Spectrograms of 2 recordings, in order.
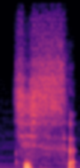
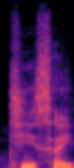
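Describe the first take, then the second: First: A short catch makes the word sound bouncy. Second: The word flows smoothly with no catch. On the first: "間に小さい「つ」を入れて、なんか跳ねてるみたいな、スタッカートみたいな感じで" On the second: "普通に"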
